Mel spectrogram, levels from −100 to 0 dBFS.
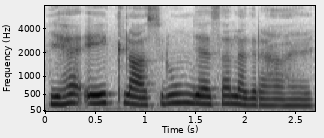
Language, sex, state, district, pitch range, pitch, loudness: Hindi, female, Madhya Pradesh, Bhopal, 190-235 Hz, 220 Hz, -14 LUFS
